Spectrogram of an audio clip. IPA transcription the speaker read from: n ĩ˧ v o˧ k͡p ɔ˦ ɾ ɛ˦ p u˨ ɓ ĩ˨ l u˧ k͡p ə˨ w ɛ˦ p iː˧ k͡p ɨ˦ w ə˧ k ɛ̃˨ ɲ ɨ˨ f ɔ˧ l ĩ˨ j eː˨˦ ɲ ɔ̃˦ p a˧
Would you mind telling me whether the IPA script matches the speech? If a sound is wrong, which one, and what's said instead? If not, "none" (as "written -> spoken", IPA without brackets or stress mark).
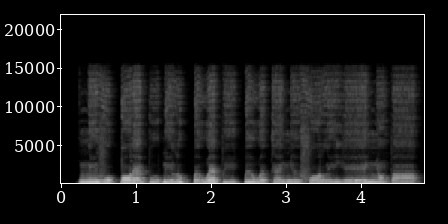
none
